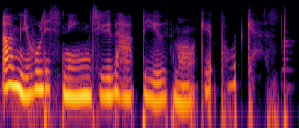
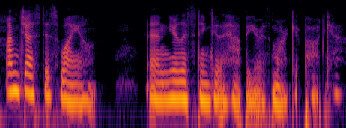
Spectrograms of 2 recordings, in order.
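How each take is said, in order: First: Slow, lightly voiced fairy; a hint of a dreamy fairy; tiny tinkling fairy voice. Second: Whispered intro. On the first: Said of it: "another one with the fairy voice". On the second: Shown as a demonstration. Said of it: "I need you to say your name".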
